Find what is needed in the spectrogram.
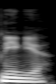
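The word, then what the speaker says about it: Niña: When finally ready, Columbus's little fleet consisted of three caravl, the Santa Maria, the Pinta, and the Nenina, pronounced Ninia.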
